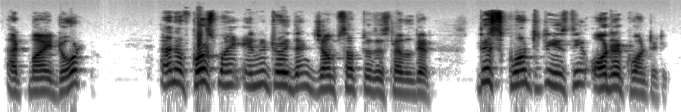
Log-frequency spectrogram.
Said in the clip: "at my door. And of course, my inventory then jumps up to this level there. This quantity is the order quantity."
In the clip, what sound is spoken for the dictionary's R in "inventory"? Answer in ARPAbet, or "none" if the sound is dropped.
R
